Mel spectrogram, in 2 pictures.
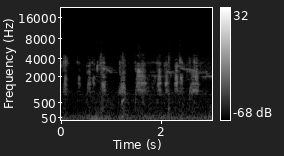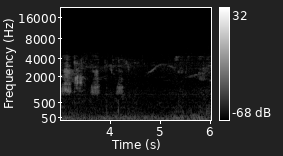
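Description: Faint bird calls: a quick, uneven run of short chattering calls, with a couple of whistled notes that rise and fall near the middle.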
